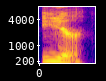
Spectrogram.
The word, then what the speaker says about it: ir: yod and r, or we pronounce these today as ear, which I know for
